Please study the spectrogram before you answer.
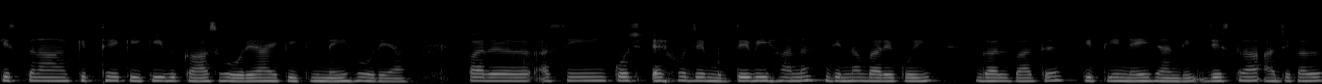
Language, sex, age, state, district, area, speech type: Punjabi, female, 30-45, Punjab, Tarn Taran, rural, spontaneous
